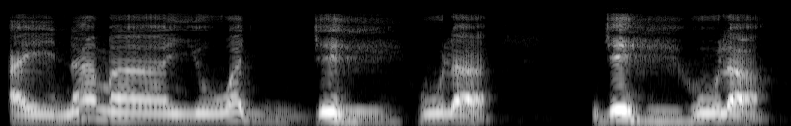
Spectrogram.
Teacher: Ha pertama dia mati, diidghamkan, dimasukkan kepada huruf ha yang kedua yang berbaris, maka bunyinya aina ma yuwajjihula.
